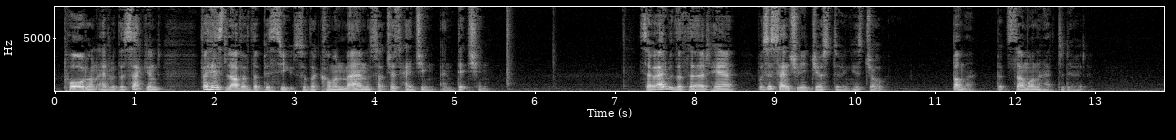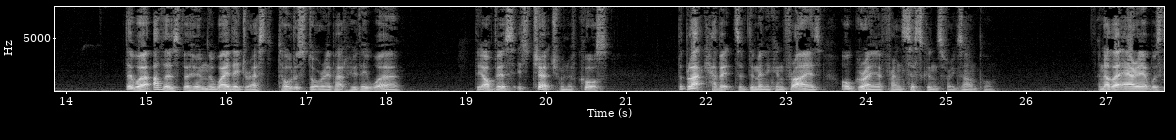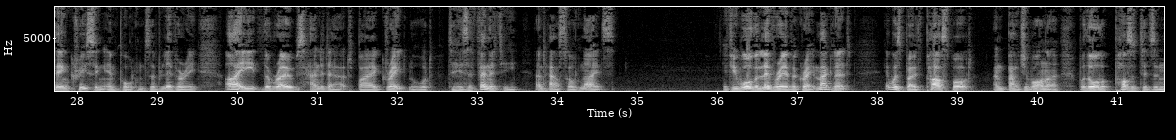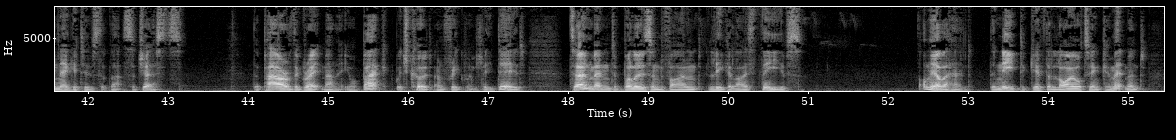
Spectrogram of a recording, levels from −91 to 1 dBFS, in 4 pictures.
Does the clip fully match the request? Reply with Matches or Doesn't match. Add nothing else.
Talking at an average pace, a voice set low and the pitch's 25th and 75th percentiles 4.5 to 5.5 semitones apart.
Matches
